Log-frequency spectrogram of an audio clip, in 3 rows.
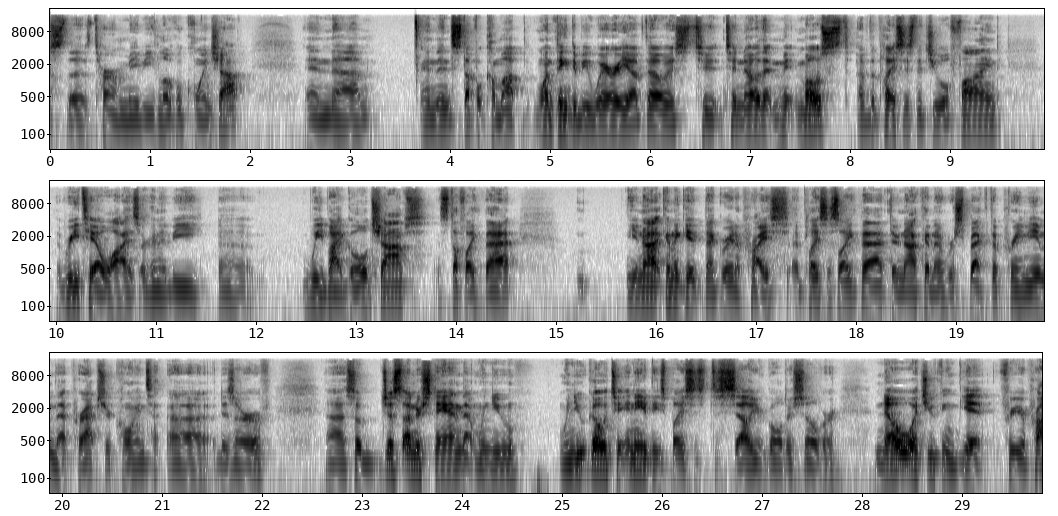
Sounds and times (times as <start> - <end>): Speech: 0.0 - 2.0, 2.6 - 14.6, 15.2 - 29.8.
